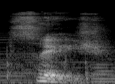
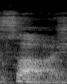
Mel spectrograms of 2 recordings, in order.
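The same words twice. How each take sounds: First: It is said in the usual everyday pronunciation. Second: It is said in a different regional pronunciation.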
